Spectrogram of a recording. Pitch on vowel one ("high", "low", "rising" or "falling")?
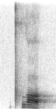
falling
